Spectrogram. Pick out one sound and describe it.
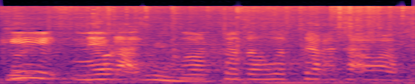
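Metal tongs clink against a grill.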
